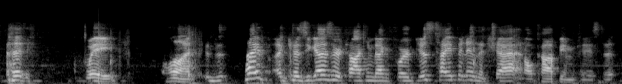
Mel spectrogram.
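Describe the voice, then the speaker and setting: A young man hosting a casual group voice chat, talking quickly and a little scattered while he works on his computer. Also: sits high, expressive, sharp tone. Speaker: stream host. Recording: lo-fi mic with faint noise.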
